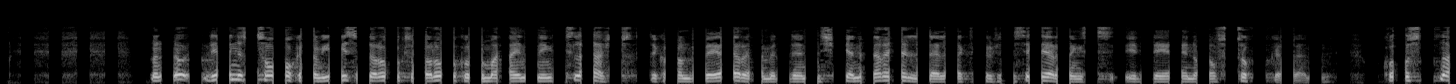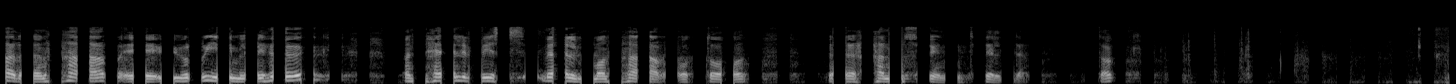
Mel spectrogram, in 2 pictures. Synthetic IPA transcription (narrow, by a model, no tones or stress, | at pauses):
mɛnd̪ɛnːəsɑkəənʋiːsəɾɔksɔəɾɔkʰʉɾmæɪnɪŋslæʃt̪d̪̥ɛkʰɑnʋæːɾəmeːd̪ɛnʃɛnəɾɛlːəɛlɛk̚t̪t̪ɾɪfɪseːɾɪŋsɪd̪eːənɑʋssœkːələ̰n | kʰɔst̪nɑd̪ənhæɾɛʉɾiːməlɪɦøːɡ | mɛnhɛd̪ɪʋiːsʋɛlmɑnɦæːɾoːt̪ʰɑː | hɛnsyːnt̪ʰɪld̪ɛ̰ | t̪ʰɑk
